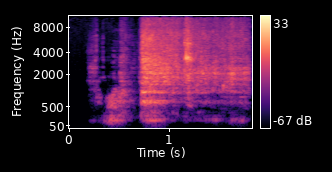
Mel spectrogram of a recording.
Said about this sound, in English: All right. Here comes my flush.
